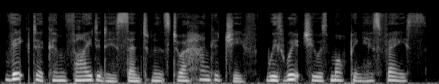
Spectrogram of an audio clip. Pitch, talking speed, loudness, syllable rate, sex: 180 Hz, 190 wpm, -21 LUFS, 5.5 syllables/s, female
